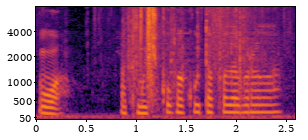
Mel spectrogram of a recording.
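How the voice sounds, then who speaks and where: A woman's voice: medium pitch, level tone, moderate pace, mellow, slight background noise. A woman live-streaming a game, chatting casually and informally as she plays and reacts. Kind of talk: casual live-stream chat while gaming.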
